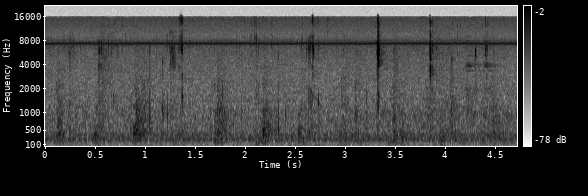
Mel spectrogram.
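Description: A person chewing a mouthful of pancake, soft and quiet, with a couple of small sharp clicks past the middle, over a faint steady hum.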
